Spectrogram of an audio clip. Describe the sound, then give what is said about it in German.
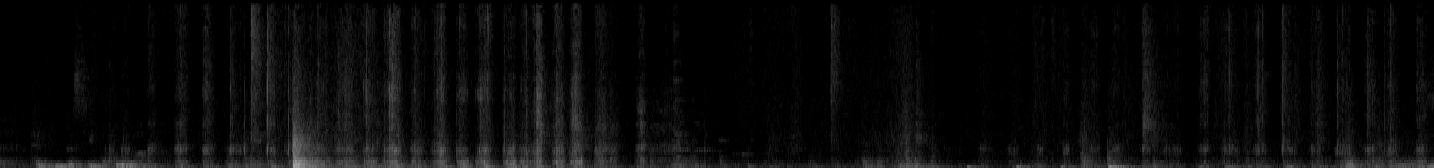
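Someone rummages through a cupboard looking for drinking glasses to pour lemonade into, shifting items with steady scraping, rubbing and light clattering, broken by one sharp, loud knock early on, then quieter shuffling and a few more bumps. “Ähm, ich schau mal, ob wir noch das eine Glas offen haben, weil”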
